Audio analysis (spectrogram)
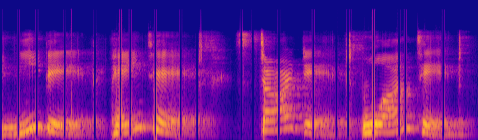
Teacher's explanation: E. Como que si fuese una mezcla entre la I y la E.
